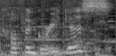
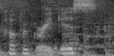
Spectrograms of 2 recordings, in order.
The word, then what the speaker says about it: Cofagrigus: sense or something like cofagrigus where because I'm not pronouncing it with the a I'm pronouncing it with an i I always forget that it's spell with an a like Dead s dude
